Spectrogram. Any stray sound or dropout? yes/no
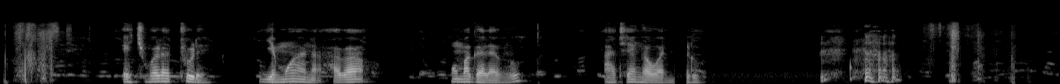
yes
